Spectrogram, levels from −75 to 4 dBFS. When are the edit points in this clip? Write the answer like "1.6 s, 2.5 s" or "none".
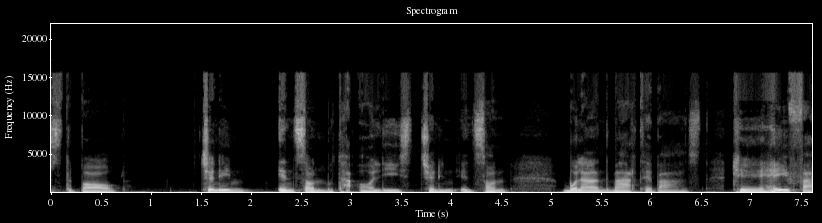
6.7 s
